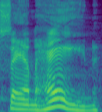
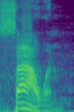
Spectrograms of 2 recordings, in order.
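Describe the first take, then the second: First: It is said like 'Sam' plus 'hain'. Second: It is said like 'sow-in', without 'Sam'. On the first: The speaker calls it wrong. "where we thought we were pronouncing the word properly throughout the years" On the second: The speaker calls it right. "but it's actually pronounced as Samhain"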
